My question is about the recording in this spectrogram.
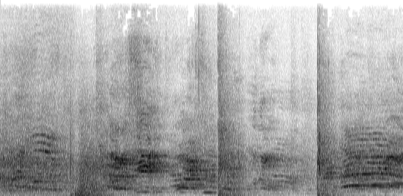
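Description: Wrestlers' bodies slamming onto a ring mat: three heavy thumps, roughly a second apart, under shouting voices from ringside.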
